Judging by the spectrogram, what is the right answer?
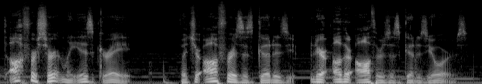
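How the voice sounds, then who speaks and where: Man reading as a low, composed young hunter. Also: lively intonation, fast. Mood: cool, composed. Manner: reserved, terse, self-assured. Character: young male rookie hunter, coolly confident negotiator. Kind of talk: webtoon read-aloud dub. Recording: background music under voice.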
